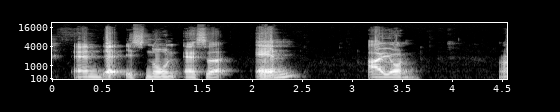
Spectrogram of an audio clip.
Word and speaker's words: anion: ion as well and that is known as a n ion all right so pronounce it with me again n ion how do i remember so you look at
